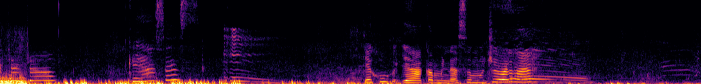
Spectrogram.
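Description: A young girl talks and squeals in a high, excited voice close by.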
